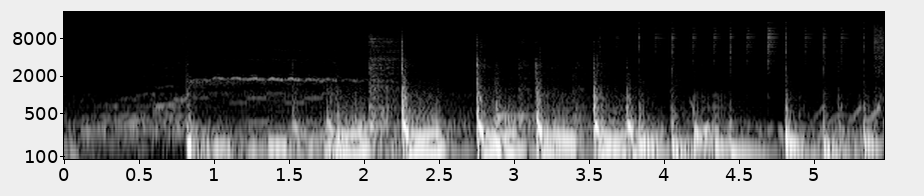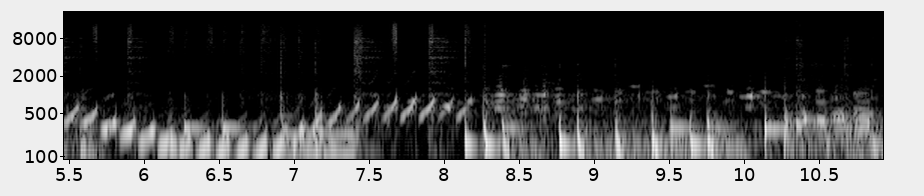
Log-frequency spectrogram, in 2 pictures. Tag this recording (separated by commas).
Sampler, Music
